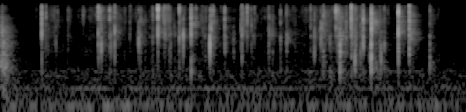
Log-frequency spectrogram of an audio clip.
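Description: A small crinkly plastic bag full of loose tea is crinkled and rubbed by fingertips and long nails. The sound is a steady stream of bright, sharp crackles and rustles with quick crisp snaps, mostly high in tone, and with no ringing after each one.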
